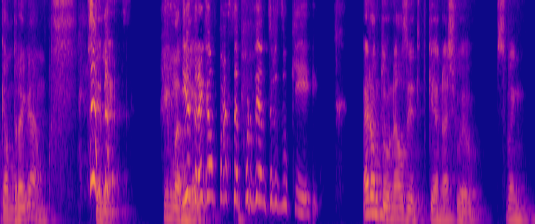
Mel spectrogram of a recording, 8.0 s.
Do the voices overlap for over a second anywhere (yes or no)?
no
